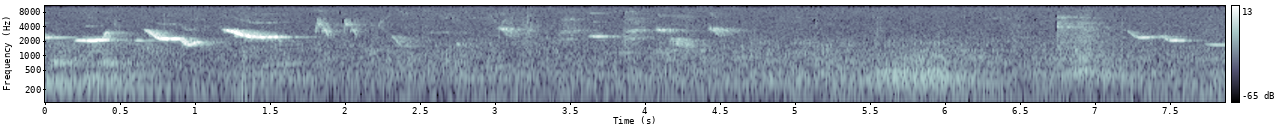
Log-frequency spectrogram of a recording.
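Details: Backyard sabiá thrush in a big city gives three loud falling whistles close together. Softer, scattered whistled notes follow over a background murmur.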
